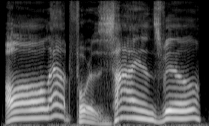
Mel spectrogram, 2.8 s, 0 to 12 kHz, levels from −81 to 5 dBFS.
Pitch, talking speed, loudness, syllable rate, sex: 185 Hz, 85 wpm, -15 LUFS, 2.3 syllables/s, male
